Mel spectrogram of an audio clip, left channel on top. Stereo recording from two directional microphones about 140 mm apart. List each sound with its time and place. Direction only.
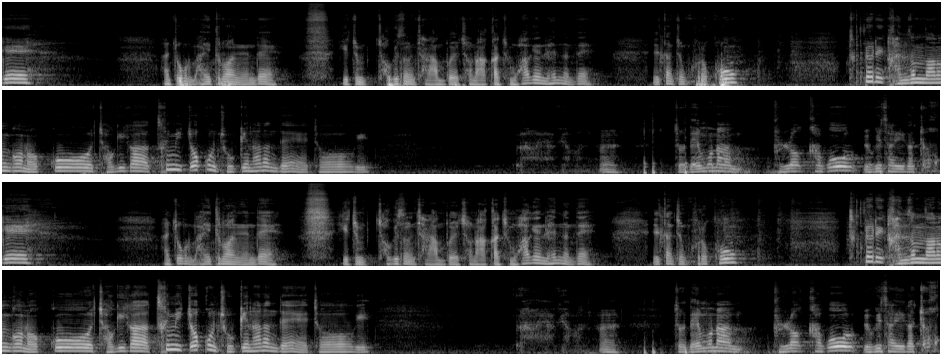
0.0 s speech: 40° left (ahead or behind)
1.6 s speech: 50° left (ahead or behind)
7.9 s a sound: 45° left (ahead or behind)
8.9 s speech: 30° left (ahead or behind)
9.1 s a man's voice: 15° left (ahead or behind); by 13.1 s 5° right (ahead or behind)
14.7 s whispering: 45° right (ahead or behind)
16.0 s a man's voice: 40° right (ahead or behind)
